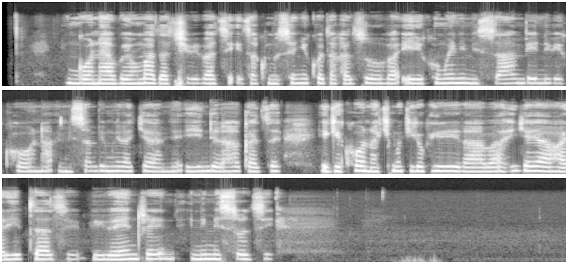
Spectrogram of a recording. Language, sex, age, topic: Rundi, female, 25-35, agriculture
